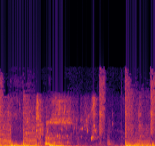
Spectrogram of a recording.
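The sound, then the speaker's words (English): Running water splashes and trickles as hands are washed under a tap, with a couple of louder splashy bursts separated by a quieter stretch of dripping and trickling. “Hold on, I'm just washing my hands.”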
